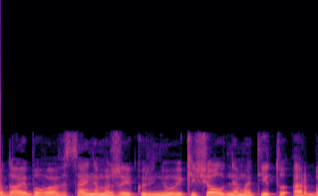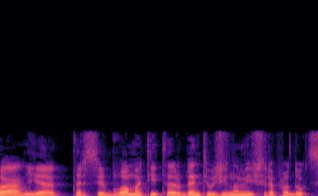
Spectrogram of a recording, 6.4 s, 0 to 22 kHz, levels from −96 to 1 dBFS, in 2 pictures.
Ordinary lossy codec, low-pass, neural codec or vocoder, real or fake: MP3, 48 kbps; 7.2 kHz; none; real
